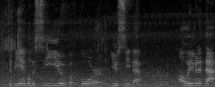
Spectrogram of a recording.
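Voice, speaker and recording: Noticeable background noise and audible room echo accompany a man's high-pitched voice. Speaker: nature vlogger. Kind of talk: casual outdoor vlog narration. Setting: outdoors in woods.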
